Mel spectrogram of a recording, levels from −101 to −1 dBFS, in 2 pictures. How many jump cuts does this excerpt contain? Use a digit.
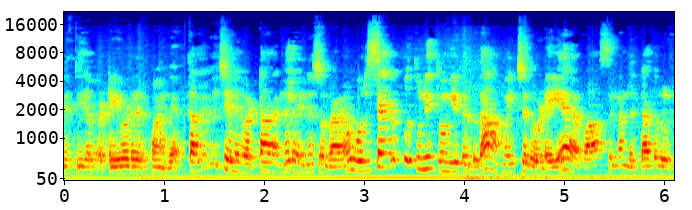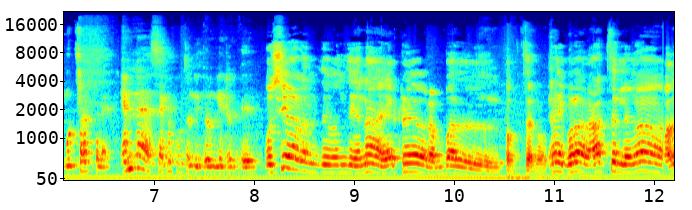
4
